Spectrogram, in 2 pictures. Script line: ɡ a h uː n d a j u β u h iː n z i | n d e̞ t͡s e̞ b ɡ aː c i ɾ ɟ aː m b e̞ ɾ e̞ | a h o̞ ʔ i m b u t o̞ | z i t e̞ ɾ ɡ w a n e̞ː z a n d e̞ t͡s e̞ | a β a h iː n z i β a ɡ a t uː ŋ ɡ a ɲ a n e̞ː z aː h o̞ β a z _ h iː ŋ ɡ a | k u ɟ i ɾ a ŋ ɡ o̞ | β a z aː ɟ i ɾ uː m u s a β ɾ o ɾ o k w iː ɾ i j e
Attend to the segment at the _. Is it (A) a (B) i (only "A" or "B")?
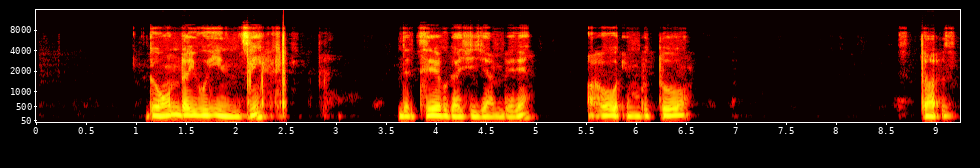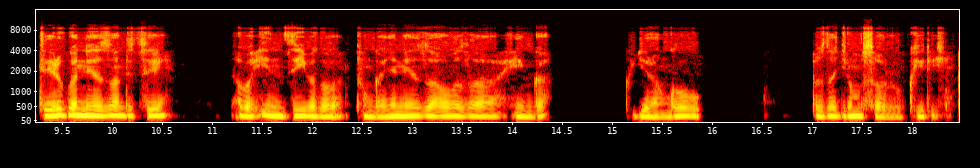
A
